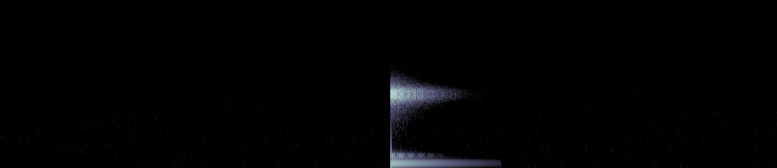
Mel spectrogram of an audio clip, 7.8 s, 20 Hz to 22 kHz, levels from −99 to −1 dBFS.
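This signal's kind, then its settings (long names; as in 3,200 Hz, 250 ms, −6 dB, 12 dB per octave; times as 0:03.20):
drum after Risset, pitch 100 Hz, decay 1.29 s, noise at 2,600 Hz, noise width 570 Hz, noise 80%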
